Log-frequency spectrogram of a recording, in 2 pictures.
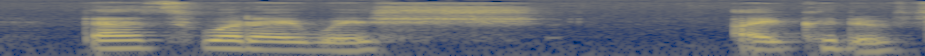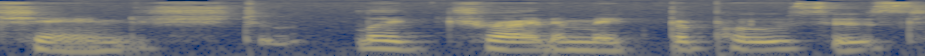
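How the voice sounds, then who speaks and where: Behind a woman's speech, there is noticeable background noise. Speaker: content creator. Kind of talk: tutorial. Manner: stuttering; casual, halting.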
